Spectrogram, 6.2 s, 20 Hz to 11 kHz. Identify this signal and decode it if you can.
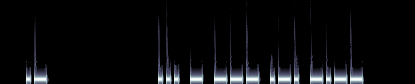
Morse code, heard as a keyed tone, about 20 wpm, 700 Hz. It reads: A STORY
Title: 4x Word-Spacing - Sentences from Top 500 Words - 20wpm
